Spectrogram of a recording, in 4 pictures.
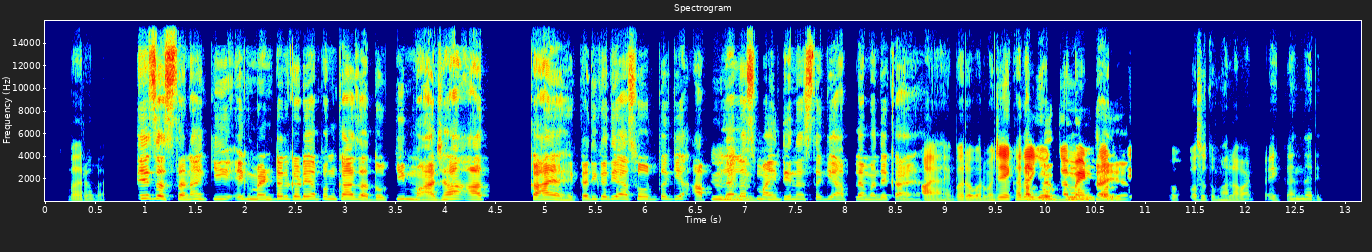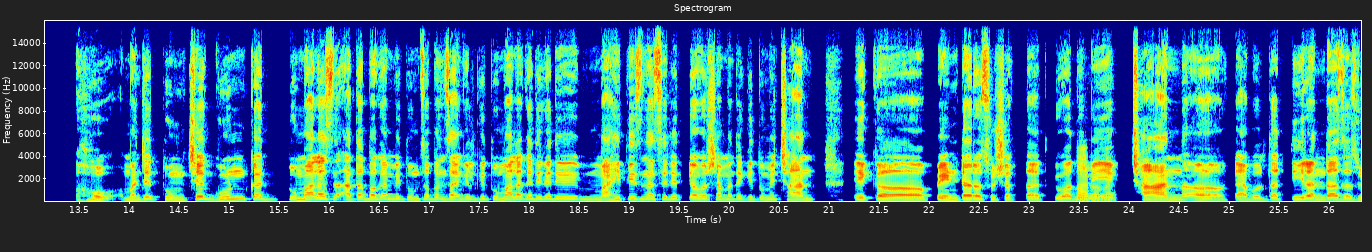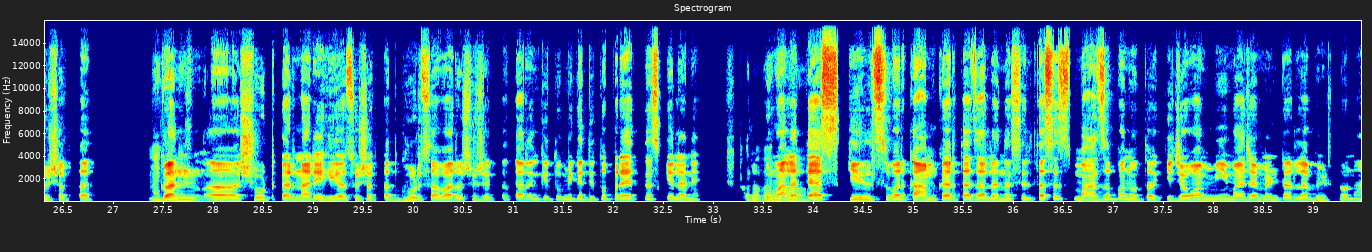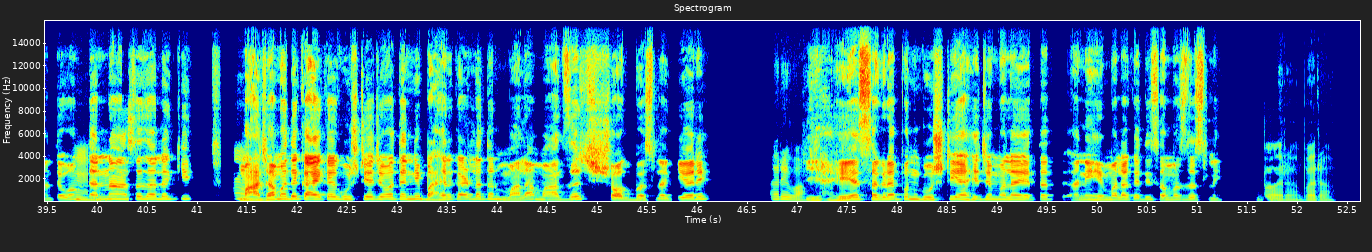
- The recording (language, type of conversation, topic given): Marathi, podcast, तुम्ही मेंटर निवडताना कोणत्या गोष्टी लक्षात घेता?
- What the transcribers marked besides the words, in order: in English: "मेंटरकडे"; other background noise; in English: "मेंटर"; unintelligible speech; in English: "पेंटर"; in English: "शूट"; in English: "मेंटरला"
